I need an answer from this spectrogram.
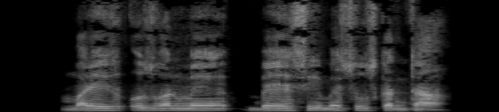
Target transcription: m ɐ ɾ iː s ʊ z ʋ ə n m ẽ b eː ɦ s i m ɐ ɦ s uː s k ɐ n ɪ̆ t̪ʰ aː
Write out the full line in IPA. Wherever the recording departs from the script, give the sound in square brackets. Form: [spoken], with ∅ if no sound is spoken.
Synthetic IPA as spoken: m ɐ ɾ iː [z] ʊ z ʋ ə n m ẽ b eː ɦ s i m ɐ ɦ s uː s k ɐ n ɪ̆ t̪ʰ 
